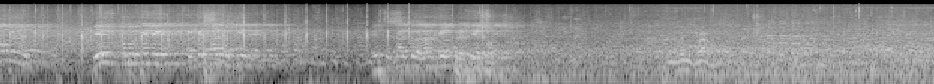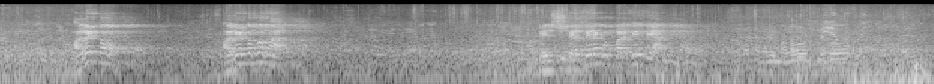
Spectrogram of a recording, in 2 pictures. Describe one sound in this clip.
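A large crowd murmurs and chatters in an open arena.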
